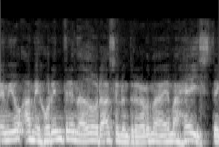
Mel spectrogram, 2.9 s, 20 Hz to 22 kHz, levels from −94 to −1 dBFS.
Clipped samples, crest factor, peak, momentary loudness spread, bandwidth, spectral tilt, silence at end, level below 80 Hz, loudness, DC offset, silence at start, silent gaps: under 0.1%; 12 dB; -2 dBFS; 2 LU; 9.2 kHz; -9 dB/octave; 0 s; -58 dBFS; -15 LUFS; under 0.1%; 0 s; none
